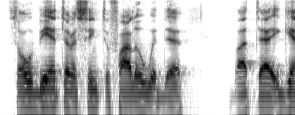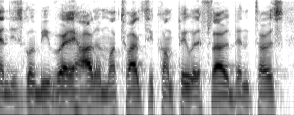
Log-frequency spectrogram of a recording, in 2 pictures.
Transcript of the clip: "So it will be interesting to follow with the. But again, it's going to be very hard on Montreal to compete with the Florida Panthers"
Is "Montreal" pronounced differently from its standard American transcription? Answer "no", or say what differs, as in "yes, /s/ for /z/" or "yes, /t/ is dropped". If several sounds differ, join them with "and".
yes, /n/ is dropped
